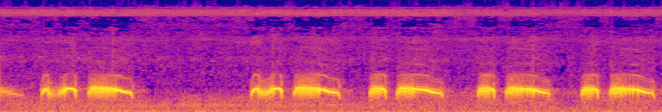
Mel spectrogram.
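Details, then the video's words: Spotted dove used as a trapping lure. One two-part coo opens. After a two-second silence come four more in quick succession, each a short stuttered note followed by a longer, gently descending coo. "Tiếng chim cu gáy kích bổi cực đỉnh"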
